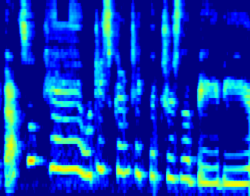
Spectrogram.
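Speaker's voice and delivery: very high, breezy reassurance; cheerful toddler voice. Retold or imitated. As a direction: let the refusal slide off brightly. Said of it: "I sound ridiculous when I'm doing sessions".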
